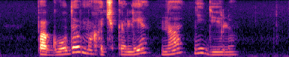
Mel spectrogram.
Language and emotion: Russian, neutral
